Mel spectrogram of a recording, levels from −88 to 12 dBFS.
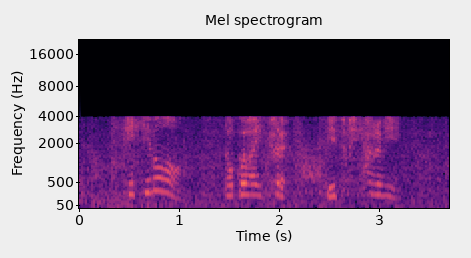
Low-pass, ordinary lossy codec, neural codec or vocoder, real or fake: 7.2 kHz; AAC, 16 kbps; codec, 16 kHz in and 24 kHz out, 0.8 kbps, FocalCodec, streaming, 65536 codes; fake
